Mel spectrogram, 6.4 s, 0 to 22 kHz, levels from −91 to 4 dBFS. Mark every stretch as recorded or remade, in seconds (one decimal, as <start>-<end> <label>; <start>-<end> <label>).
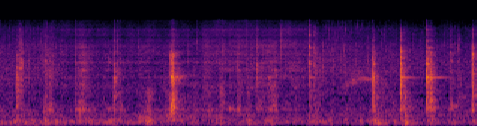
0.0-0.8 recorded; 0.8-4.1 remade; 4.1-6.4 recorded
